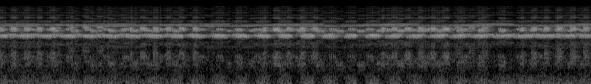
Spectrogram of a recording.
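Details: Many autumn insects singing in a Japanese garden towards dawn: dense, unbroken high-pitched ringing in several stacked shrill bands, overlaid with fast pulsing trills and a steady, even loudness throughout.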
